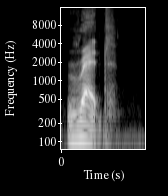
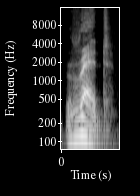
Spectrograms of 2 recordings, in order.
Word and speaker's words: read: Le passé de read est read. Read. Et là, il y a un petit problème parce que ça s'écrit exactement de la même façon que read. Mais la prononciation est différente. Donc, R-E-A-D se prononce read ou au passé read.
